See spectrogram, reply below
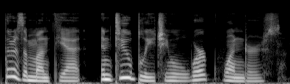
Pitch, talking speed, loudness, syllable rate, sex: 195 Hz, 225 wpm, -16 LUFS, 5.5 syllables/s, female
